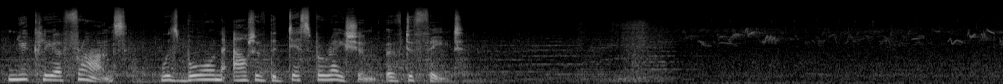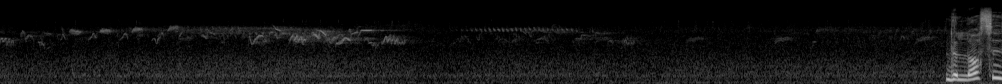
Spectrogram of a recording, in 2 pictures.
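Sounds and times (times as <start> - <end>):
faint steady hiss: 3.6 - 20.0
small birds chirping: 6.8 - 20.0.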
